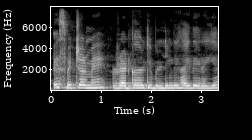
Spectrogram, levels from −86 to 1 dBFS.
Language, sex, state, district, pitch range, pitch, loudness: Hindi, female, Delhi, New Delhi, 230-265 Hz, 240 Hz, -14 LUFS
